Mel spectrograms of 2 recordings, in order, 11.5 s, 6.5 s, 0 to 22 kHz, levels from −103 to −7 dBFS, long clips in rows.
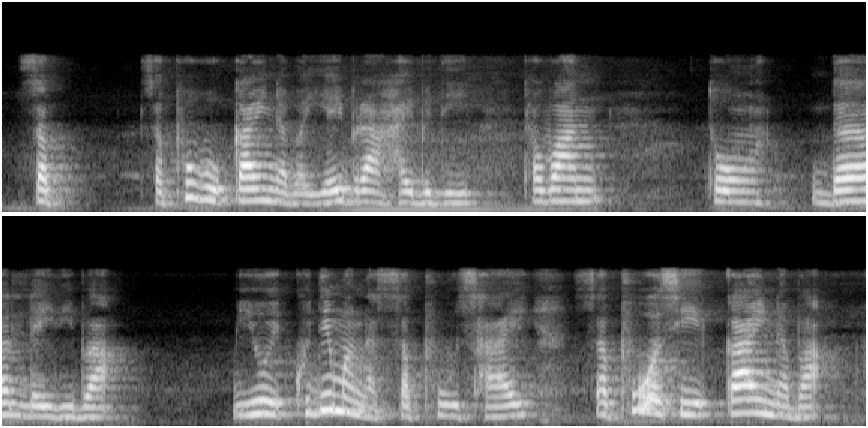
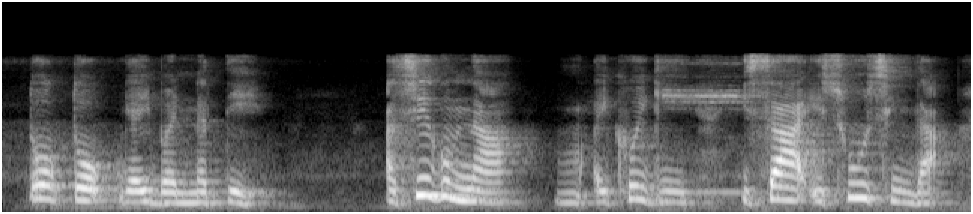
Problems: none marked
